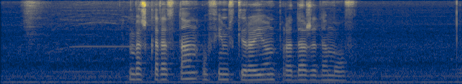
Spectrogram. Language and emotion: Russian, neutral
